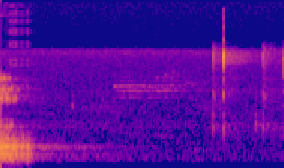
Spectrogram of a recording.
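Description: Computer mouse clicks while working with shapes in MS Word: a few faint, sharp clicks near the end follow a brief burst of speech at the start, over near silence.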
